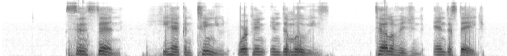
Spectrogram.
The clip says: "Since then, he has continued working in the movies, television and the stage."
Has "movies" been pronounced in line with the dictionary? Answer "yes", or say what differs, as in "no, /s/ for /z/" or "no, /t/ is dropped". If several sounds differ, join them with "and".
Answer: yes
